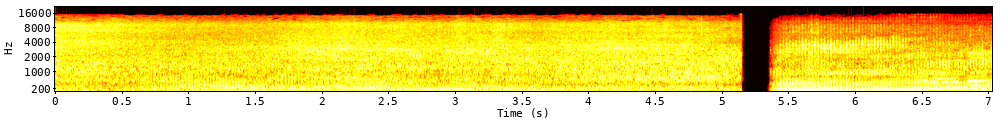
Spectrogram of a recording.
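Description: Road traffic: cars and motorcycles going by on a wide road, with a steady engine hum and road noise. The sound drops out for a moment about five seconds in, then a steady engine hum carries on.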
